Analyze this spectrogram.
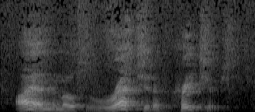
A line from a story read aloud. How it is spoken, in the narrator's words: After dashing in angrily, she exclaimed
